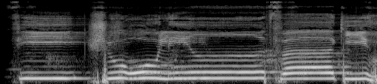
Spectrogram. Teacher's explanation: تنوین کے بعد فا ہے، اخفا کیا جائے گا اور مد عارض کے ساتھ وقف کیا جائے گا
